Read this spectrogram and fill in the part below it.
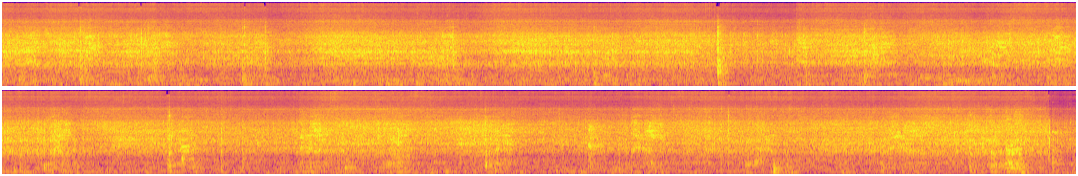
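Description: Potatoes fry in a pan for a home-style Assamese potato fry seasoned with salt and turmeric, crackling in a steady sizzle broken by frequent scraping stirs that run close and continuous throughout.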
